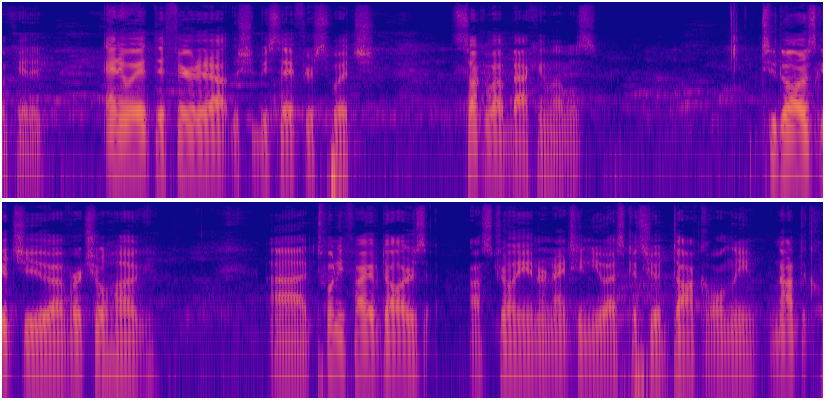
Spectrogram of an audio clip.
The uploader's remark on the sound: This week we are live again from another local tap house.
